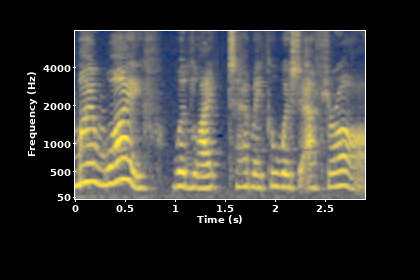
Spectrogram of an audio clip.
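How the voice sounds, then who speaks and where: Putting on a character voice, a woman speaks timidly at a fairly slow pace and a fairly high pitch. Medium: read story.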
